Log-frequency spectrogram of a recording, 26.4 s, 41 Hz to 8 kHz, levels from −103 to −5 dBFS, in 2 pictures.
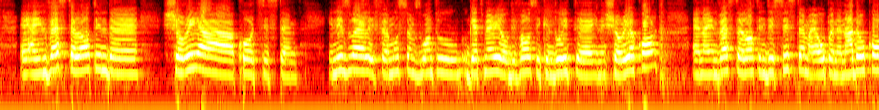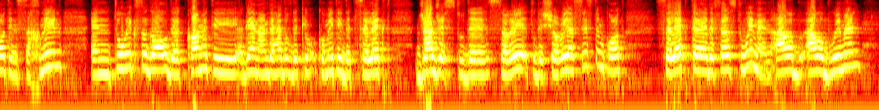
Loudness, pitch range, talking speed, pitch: -14 LUFS, 230-280 Hz, 170 wpm, 250 Hz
